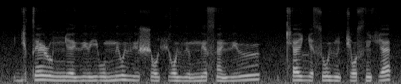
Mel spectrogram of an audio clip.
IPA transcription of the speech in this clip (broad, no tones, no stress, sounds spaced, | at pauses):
ɟ ə t e ɭ u ɲ e vʲ ʉ j u mʲ u vʲ ʉ ʃ o ç o vʲ o mʲ ə s ɛ̃ vʲ ʉ | cʰ ɛ ʎ ɛ s u vʲ ə̃ c o s ĩ ç ɛ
